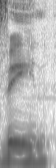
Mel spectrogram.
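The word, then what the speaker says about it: Wien: for the theater under Veen Veen is the actual German name of Vienna WI en pronounced Veen and I was directing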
